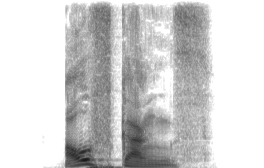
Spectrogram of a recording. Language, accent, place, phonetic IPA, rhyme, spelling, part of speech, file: German, Germany, Berlin, [ˈaʊ̯fˌɡaŋs], -aʊ̯fɡaŋs, Aufgangs, noun, De-Aufgangs.ogg
- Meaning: genitive of Aufgang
